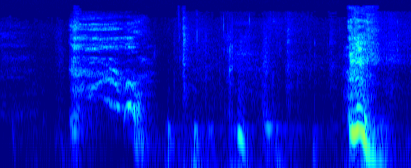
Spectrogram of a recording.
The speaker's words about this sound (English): Got all choked up for that, huh? Something got stuck in there. Well, I'll let you clear your throat.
